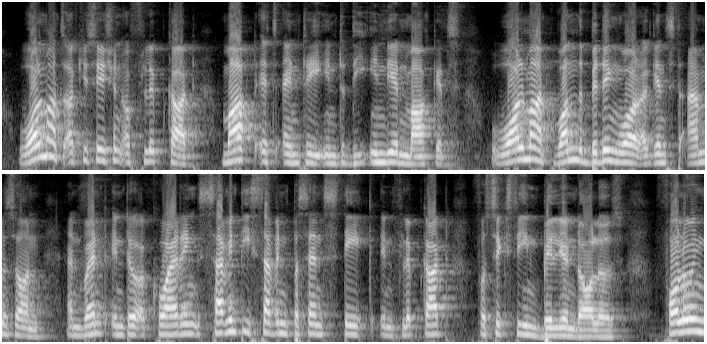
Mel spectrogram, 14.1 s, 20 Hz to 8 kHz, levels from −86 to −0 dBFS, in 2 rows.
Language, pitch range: English, 140-175 Hz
